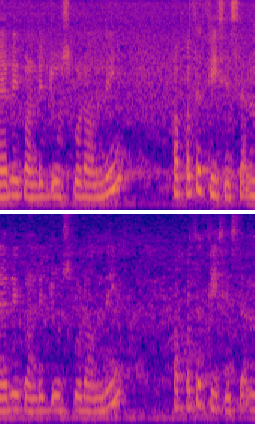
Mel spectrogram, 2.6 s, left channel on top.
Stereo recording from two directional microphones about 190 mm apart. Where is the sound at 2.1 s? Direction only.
45° left (ahead or behind).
